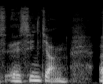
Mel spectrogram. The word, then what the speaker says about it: Xinjiang: Xinjiang.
